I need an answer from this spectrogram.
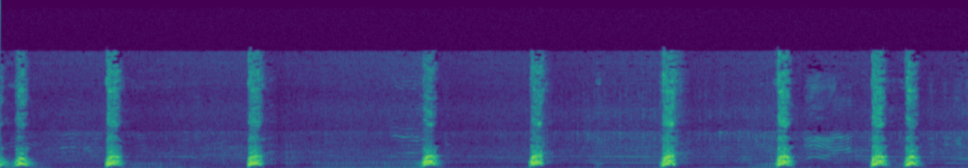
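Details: A dog named Sadie barking at nothing in Humboldt Park: loud, sharp single barks spaced one to two seconds apart, nine in all, with a person's voice faintly in the background.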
